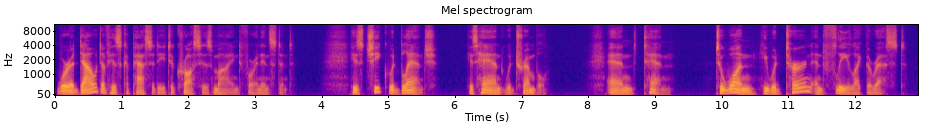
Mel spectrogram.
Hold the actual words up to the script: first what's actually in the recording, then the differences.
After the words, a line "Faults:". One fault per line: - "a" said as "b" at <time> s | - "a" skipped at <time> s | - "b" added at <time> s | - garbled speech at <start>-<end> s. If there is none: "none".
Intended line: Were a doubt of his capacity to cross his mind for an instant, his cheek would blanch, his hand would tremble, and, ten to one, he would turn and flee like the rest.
Were a doubt of his capacity to cross his mind for an instant, his cheek would blanch, his hand would tremble, and, ten to one, he would turn and flee like the rest.
Faults:
none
